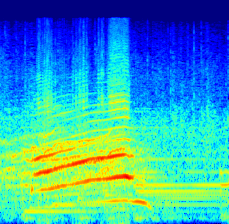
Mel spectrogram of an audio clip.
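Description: A drawn-out voice, the word "นะ" (na) held long with a rising pitch, over soft background music with held chords and a light beat.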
